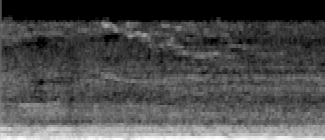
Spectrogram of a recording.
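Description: Background music made of wordless humming voices, singing a short sliding phrase in the first second and then holding long, steady notes.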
